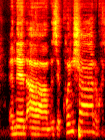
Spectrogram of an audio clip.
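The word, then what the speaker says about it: Quinshon: And then, um, is it Quinn Sean or how do you say his name? Yeah, Quinn Sean.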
